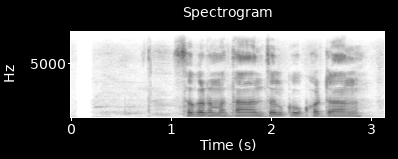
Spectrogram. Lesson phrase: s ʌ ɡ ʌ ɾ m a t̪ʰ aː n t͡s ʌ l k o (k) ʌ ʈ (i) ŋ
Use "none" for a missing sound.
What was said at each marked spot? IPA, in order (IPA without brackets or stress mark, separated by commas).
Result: kʰ, a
